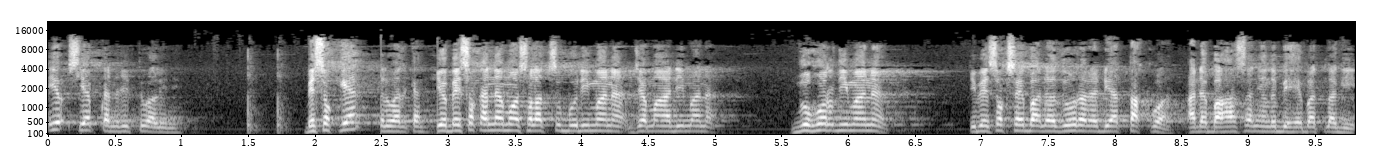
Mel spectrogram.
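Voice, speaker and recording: A man preaches a sermon in a high voice, moving from hushed pleading to sharp exclamations. His voice carries a long reverb, as if recorded in a large hall.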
